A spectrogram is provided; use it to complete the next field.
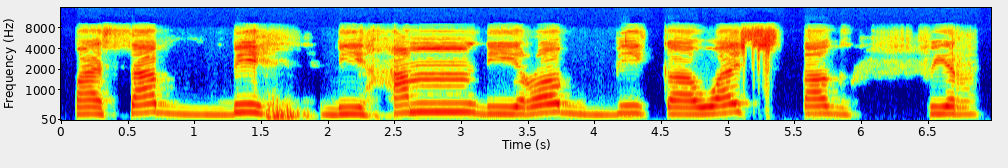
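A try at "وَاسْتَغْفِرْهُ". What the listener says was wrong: Jangan jangan di tengah lidah ya, di ujung. Wastaghfir. Goinnya jangan tag, tapi tag yang ngalir. Nah, latihan nanti goin ya, dialirkan.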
